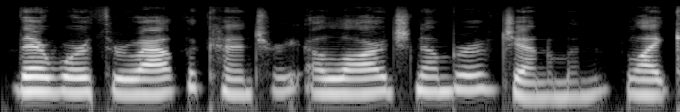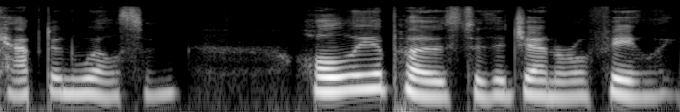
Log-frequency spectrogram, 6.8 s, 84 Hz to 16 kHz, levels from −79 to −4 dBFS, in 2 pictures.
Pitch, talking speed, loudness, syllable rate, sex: 205 Hz, 170 wpm, -18 LUFS, 5.8 syllables/s, female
